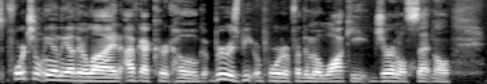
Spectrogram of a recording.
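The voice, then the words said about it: Scratchy, sick-sounding voice. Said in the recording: “Oh man, my voice is not what it normally sounds like ... been under the weather, way under the weather for a week ... So forgive the scratchiness”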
